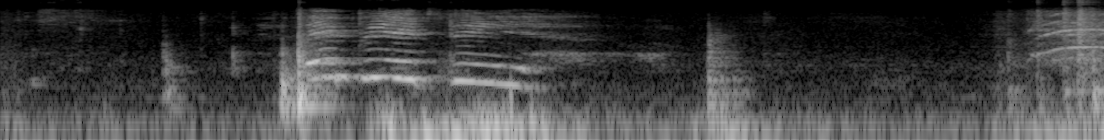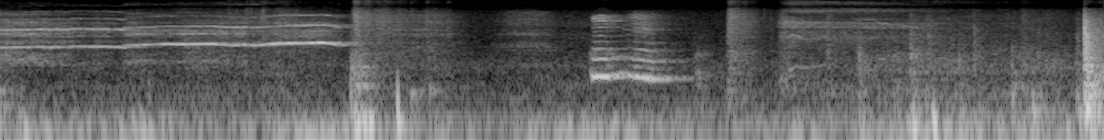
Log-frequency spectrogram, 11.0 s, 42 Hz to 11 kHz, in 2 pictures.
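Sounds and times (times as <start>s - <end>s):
child squealing whine: 5.1s - 7.4s.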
